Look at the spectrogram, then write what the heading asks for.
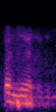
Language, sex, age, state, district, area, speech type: Tamil, female, 60+, Tamil Nadu, Ariyalur, rural, conversation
